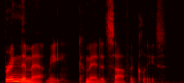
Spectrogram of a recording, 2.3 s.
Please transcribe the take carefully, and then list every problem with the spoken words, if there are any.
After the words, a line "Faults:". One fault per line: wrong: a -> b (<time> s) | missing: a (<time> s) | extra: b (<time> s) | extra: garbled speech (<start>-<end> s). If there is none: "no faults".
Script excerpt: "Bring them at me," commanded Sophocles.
"Bring them at me," commanded Sophocles.
Faults:
no faults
